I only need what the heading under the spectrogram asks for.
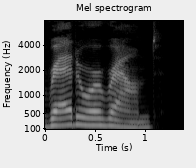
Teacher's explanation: Example, the R sound in English like in red or around. Your tongue curls slightly back, not flat like in some other languages.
